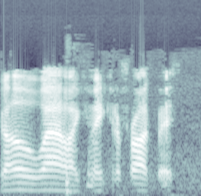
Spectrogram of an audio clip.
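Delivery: ordinary delivery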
